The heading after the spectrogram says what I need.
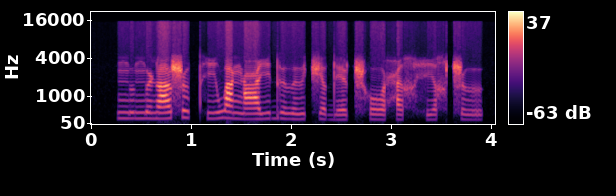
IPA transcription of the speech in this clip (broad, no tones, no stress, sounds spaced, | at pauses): ŋ ɯ ŋ ɯ ɳ a ʂ ɯ t̪ʰ i w a ŋ ʕ i d̪ ɨ ð ɨ t͡ʃ ə d̪ e ʈ͡ʂʰ o ħ i χ h i χ ʈ͡ʂ ɯ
